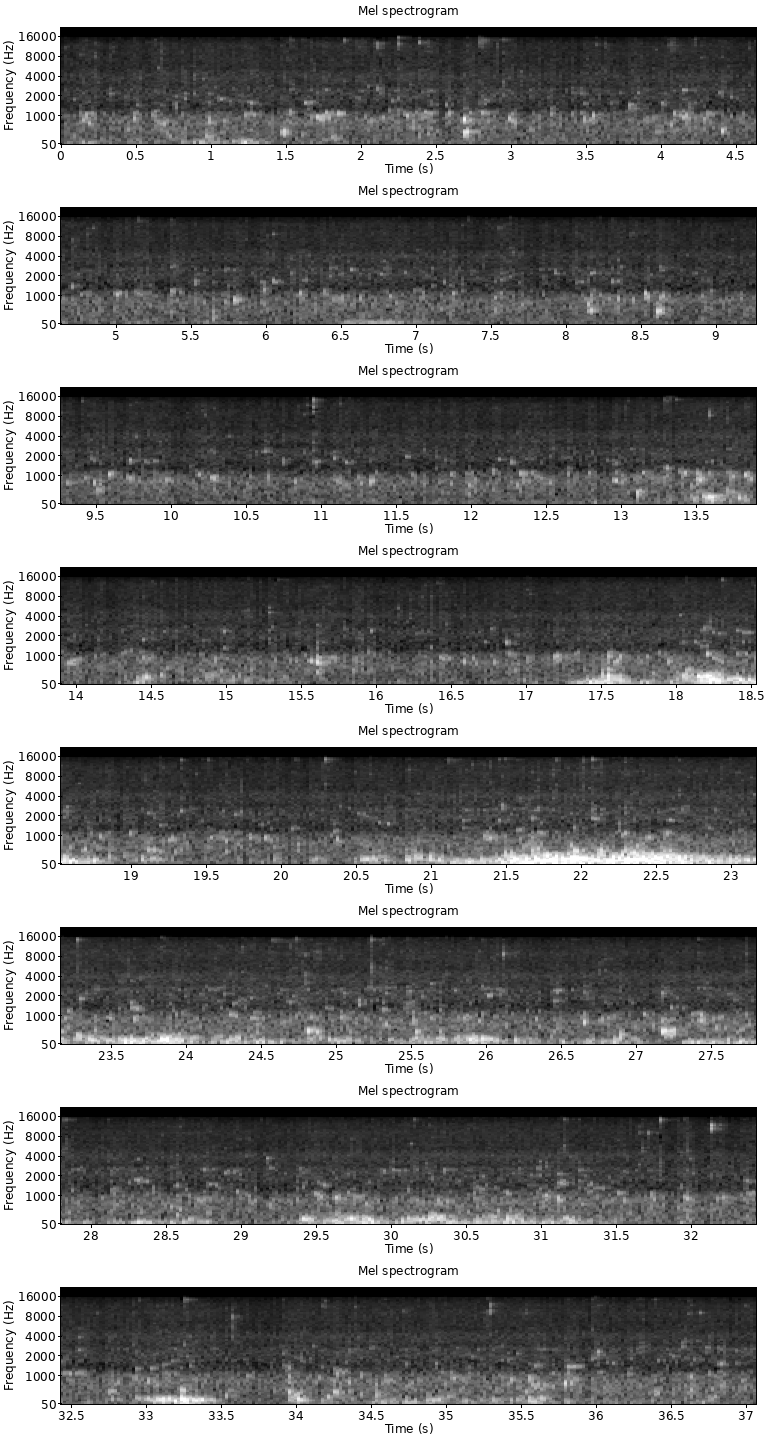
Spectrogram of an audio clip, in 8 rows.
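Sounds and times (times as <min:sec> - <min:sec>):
rain pouring: 0:00.0 - 0:37.0.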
